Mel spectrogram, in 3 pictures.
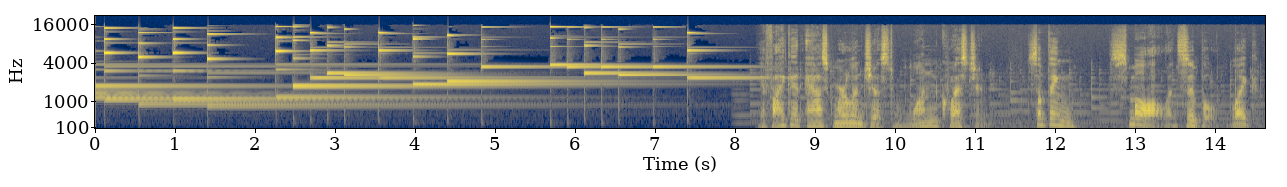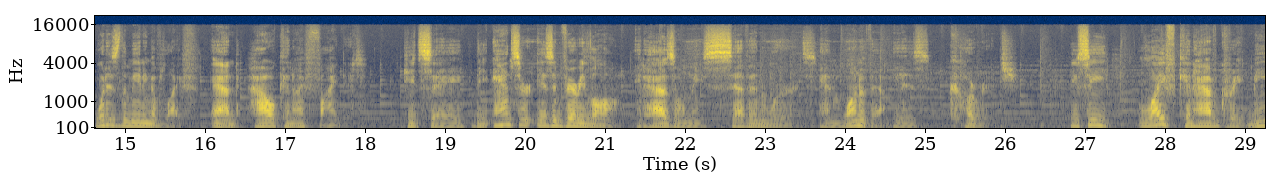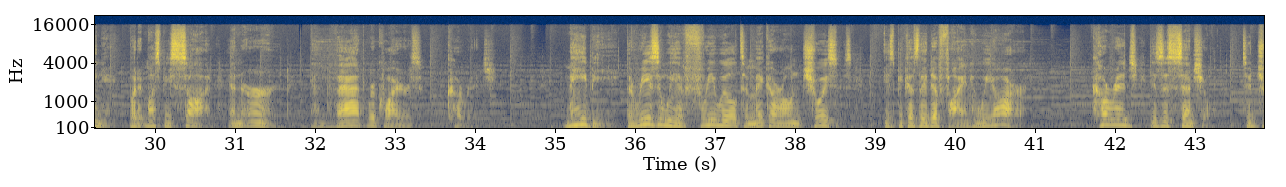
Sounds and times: Ding-dong: 0.0 - 8.4
Music: 0.0 - 43.8
Speech: 8.3 - 26.2, 26.8 - 34.3, 35.1 - 40.9, 41.7 - 43.8.

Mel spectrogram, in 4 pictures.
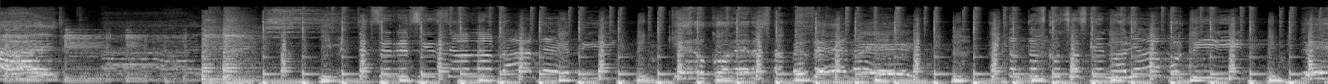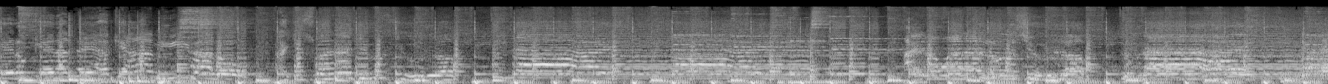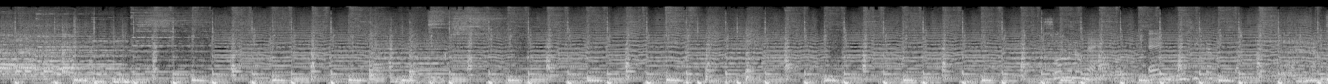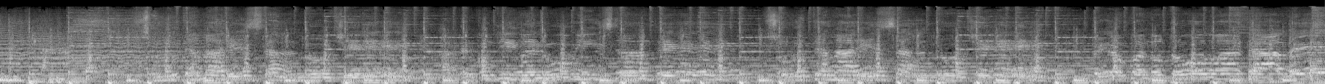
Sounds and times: Music: 0.0 - 53.0.

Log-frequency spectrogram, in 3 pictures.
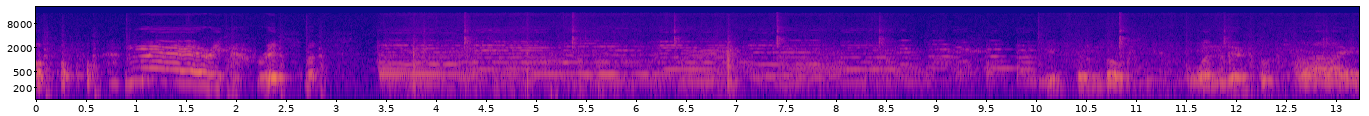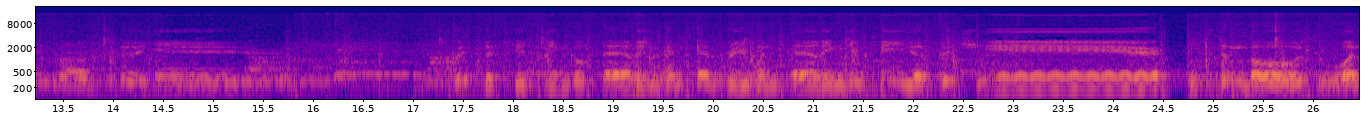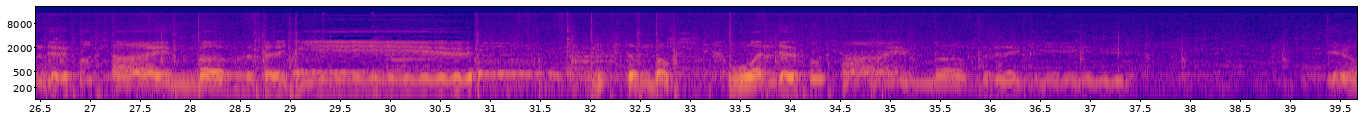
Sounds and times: Male singing: 10.0 - 37.5, 39.3 - 39.6
Synthetic singing: 10.0 - 37.5, 39.3 - 39.6.

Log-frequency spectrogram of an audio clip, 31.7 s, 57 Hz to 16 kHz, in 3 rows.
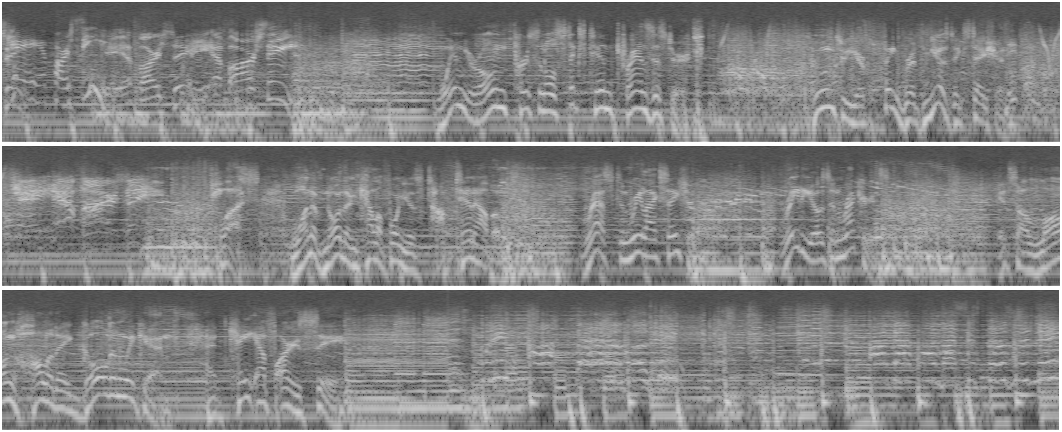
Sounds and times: Speech: 8.1 - 15.6, 16.4 - 17.6, 18.4 - 19.4, 20.6 - 24.6.

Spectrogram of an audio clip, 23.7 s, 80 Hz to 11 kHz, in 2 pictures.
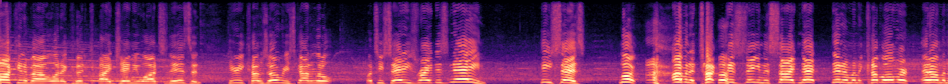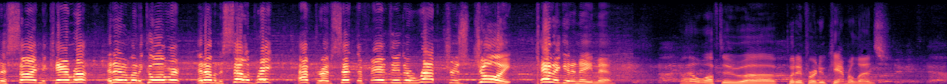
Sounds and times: Speech: 0.0 - 6.1, 6.8 - 23.6.

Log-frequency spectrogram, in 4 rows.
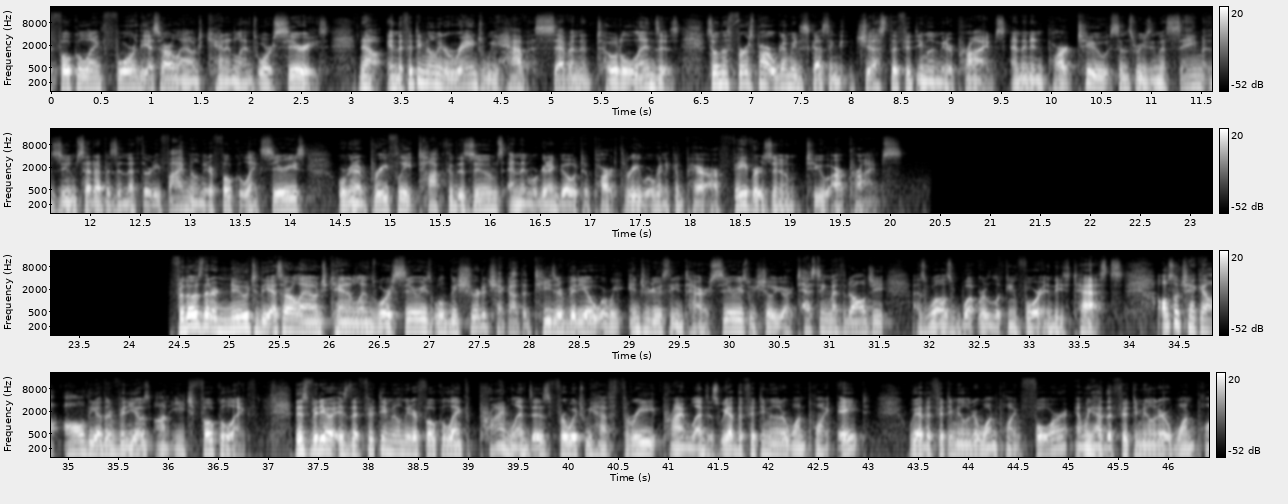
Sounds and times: Speech: 0.0 - 20.2, 24.4 - 46.4.

